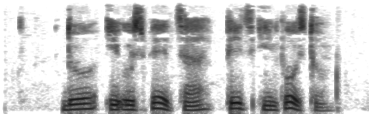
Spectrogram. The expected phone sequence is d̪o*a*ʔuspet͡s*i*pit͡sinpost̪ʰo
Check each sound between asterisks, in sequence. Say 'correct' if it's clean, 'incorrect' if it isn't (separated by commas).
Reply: incorrect, incorrect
